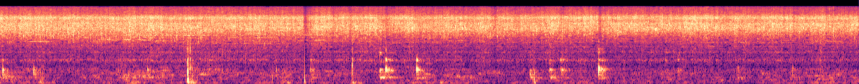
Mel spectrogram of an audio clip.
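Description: Chicken pieces fry in a pan until browned, giving a steady close sizzle with scattered crackles and light stirring clicks throughout, no voices.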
